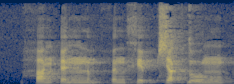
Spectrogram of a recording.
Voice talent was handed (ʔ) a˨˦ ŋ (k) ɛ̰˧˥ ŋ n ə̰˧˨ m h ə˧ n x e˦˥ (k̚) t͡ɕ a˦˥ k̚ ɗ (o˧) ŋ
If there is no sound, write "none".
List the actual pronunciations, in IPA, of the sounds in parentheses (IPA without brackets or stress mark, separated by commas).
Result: h, ʔ, p̚, o˧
